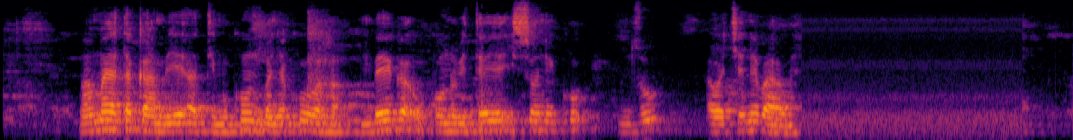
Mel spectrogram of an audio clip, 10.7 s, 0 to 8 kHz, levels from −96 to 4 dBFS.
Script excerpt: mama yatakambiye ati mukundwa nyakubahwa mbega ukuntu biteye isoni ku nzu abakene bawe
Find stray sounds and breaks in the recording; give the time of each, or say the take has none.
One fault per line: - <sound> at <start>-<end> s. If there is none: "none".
none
